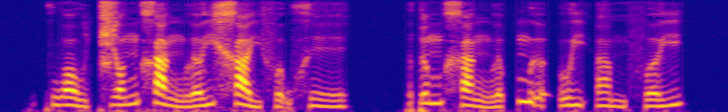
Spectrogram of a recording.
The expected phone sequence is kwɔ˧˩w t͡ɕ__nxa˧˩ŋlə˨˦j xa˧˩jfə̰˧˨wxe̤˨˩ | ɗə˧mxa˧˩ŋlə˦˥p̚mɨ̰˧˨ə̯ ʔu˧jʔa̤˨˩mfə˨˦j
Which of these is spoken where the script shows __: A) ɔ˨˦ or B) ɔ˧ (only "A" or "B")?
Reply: A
